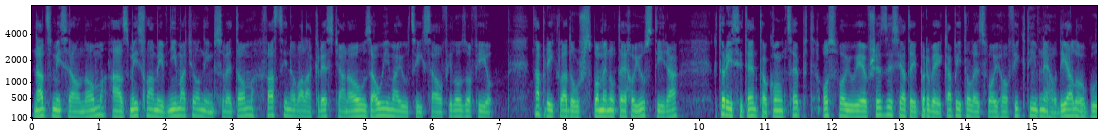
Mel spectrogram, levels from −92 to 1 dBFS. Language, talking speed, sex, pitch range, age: Slovak, 100 wpm, male, 105-125 Hz, 40-59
